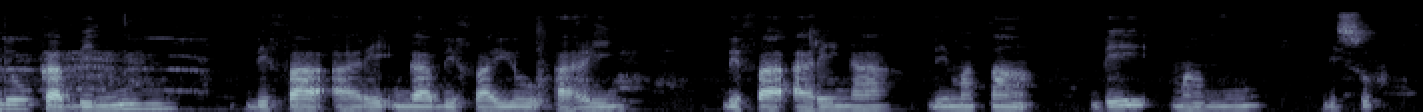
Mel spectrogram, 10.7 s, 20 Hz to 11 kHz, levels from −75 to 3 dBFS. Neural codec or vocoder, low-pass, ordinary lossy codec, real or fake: none; 7.2 kHz; MP3, 64 kbps; real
